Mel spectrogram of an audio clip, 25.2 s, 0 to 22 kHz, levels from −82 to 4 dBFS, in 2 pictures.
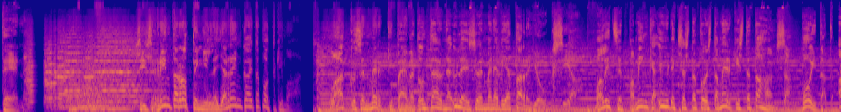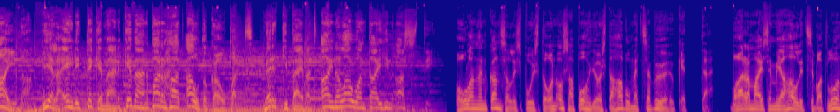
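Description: Right at the start, from 0.47 to 0.87 s, there's repeated packet loss that gives a choppy sound. Three holes get patched by stretching the last bit of audio, the longest about 174 ms, so over half that stretch is concealed and a sliver is simply missing. Then from 1.03 to 7.41 s there's a call bitrate drop. The sound goes rough and muffled as the encoder codes coarsely and loses the highs, which suggests a fall from around 64 kbps to about 16 kbps, sitting at the bottom for roughly 4.9 s. Finally there are three jitter buffer speed-ups, where the receiver trims short pitch-period chunks to shed backed-up delay so the audio runs faster at the same pitch: 6.37 to 7.39 s at 105% speed, 10.81 to 15.17 s at 101%, and 17.54 to 19.75 s at 103%. Each one drops only a few hundredths of a second in total.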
